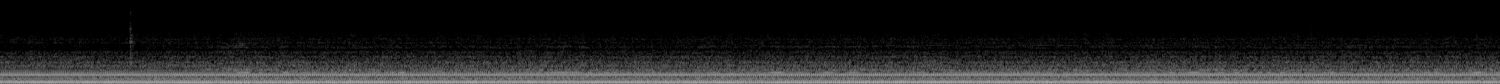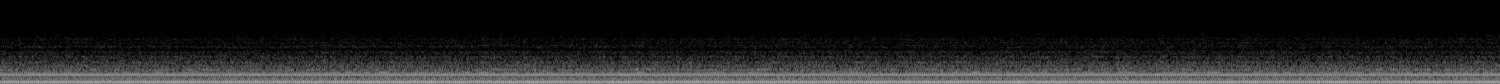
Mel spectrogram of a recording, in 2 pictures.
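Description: Hotpoint Aquarius WMA32 front-loading washing machine running at the start of a spin cycle, its drum turning at low speed, with a steady, even hum.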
